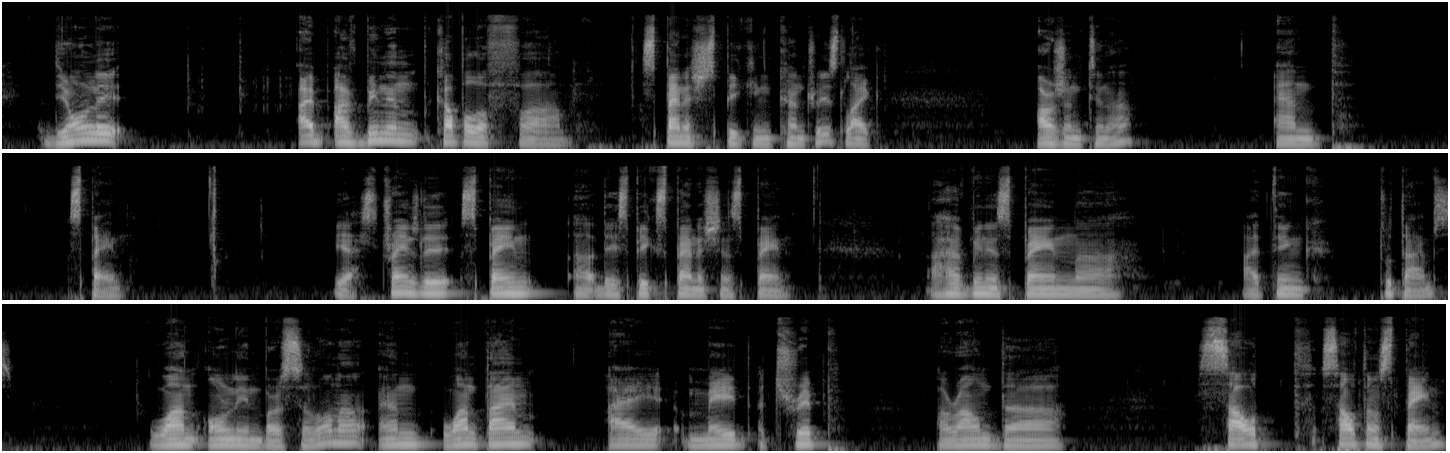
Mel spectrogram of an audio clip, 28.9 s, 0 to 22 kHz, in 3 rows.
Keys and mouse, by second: 1.0 6, 1.4 ], 1.6 ], 1.7 ], 3.6 g, 28.6 3.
